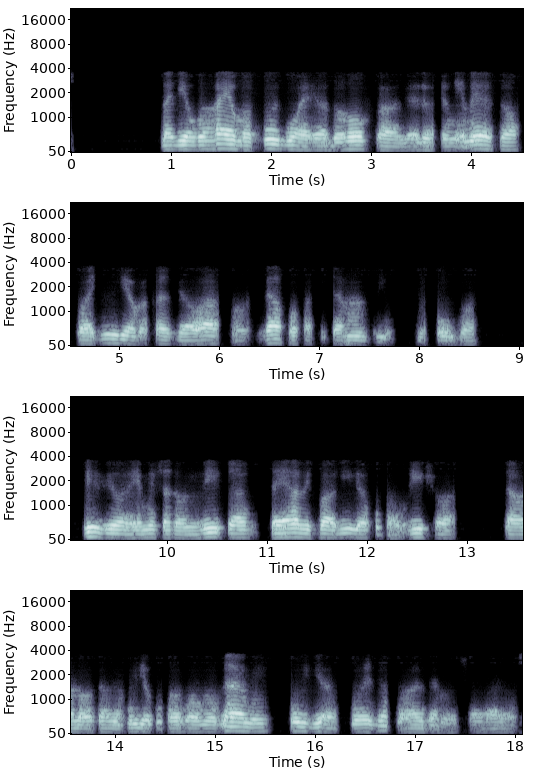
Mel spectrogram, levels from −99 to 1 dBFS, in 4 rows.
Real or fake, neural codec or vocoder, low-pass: fake; codec, 24 kHz, 0.9 kbps, WavTokenizer, medium music audio release; 3.6 kHz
